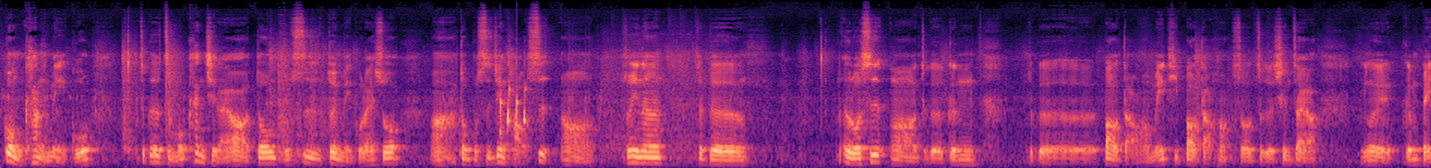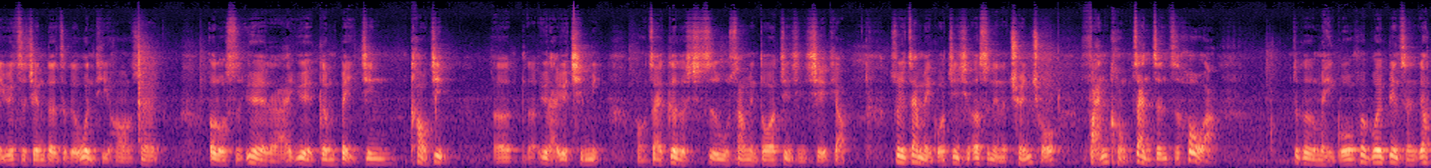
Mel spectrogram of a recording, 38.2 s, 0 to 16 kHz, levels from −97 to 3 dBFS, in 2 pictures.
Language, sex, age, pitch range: Chinese, male, 50-69, 95-140 Hz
